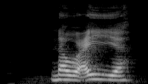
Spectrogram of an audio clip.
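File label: "نوعية" Arabic; quality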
